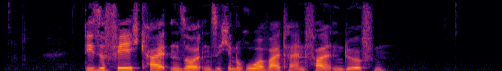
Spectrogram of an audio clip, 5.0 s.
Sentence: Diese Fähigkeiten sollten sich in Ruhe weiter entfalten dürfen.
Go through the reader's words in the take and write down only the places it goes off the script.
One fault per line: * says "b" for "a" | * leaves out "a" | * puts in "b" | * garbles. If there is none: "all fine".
all fine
